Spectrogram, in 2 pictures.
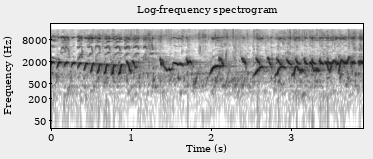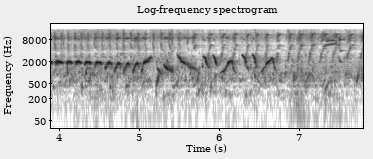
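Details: White-rumped shama in the wild, water trickling beneath, pouring out a fast, dense song of rapid whistled notes, slurs and high thin trills without pause.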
